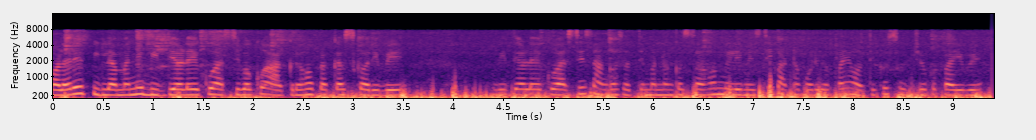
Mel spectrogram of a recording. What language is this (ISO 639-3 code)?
ori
